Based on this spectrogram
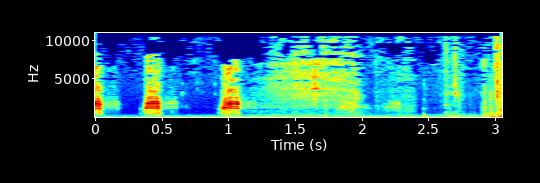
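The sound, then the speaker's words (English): A duck quack sound effect: a duck quacks loudly several times in short nasal bursts, with fainter quacking trailing off in between, prominent with no talking over it. “Remember when you hear the duck quack, that's your cue to be the first caller”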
